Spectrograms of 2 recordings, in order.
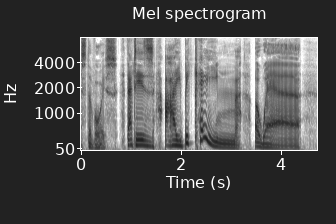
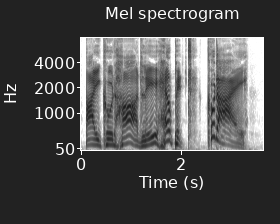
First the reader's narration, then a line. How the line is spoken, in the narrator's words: He bellowed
